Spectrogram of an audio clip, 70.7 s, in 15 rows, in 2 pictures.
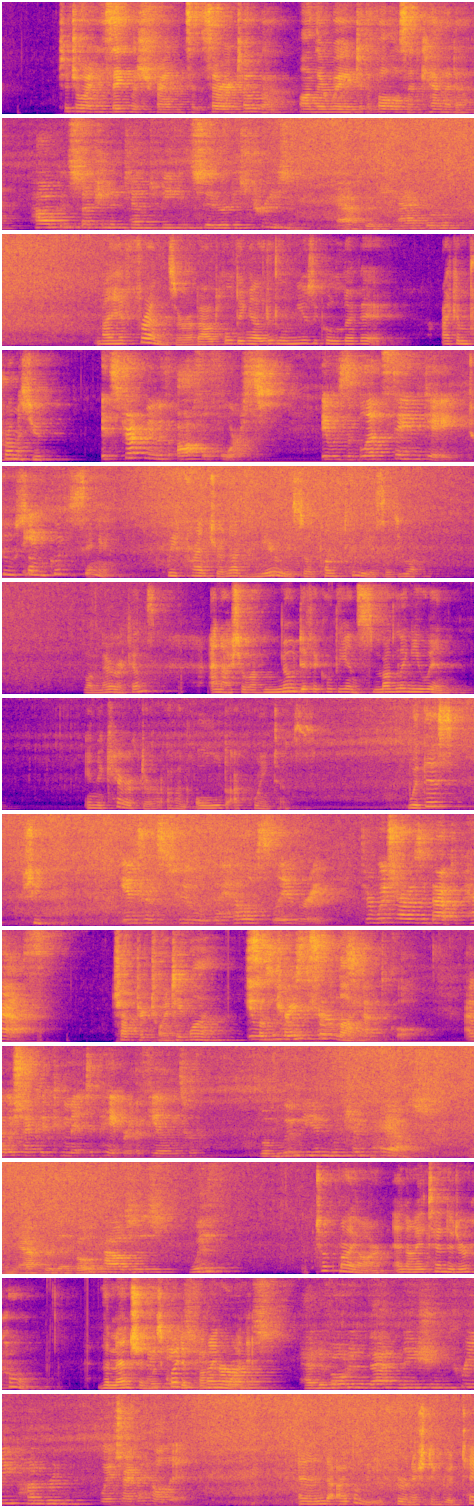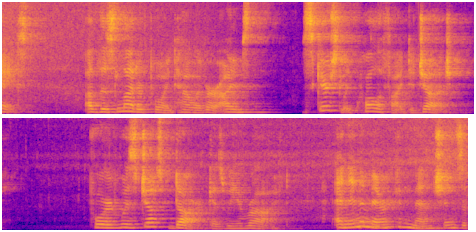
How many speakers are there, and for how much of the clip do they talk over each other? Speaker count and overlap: four, about 4%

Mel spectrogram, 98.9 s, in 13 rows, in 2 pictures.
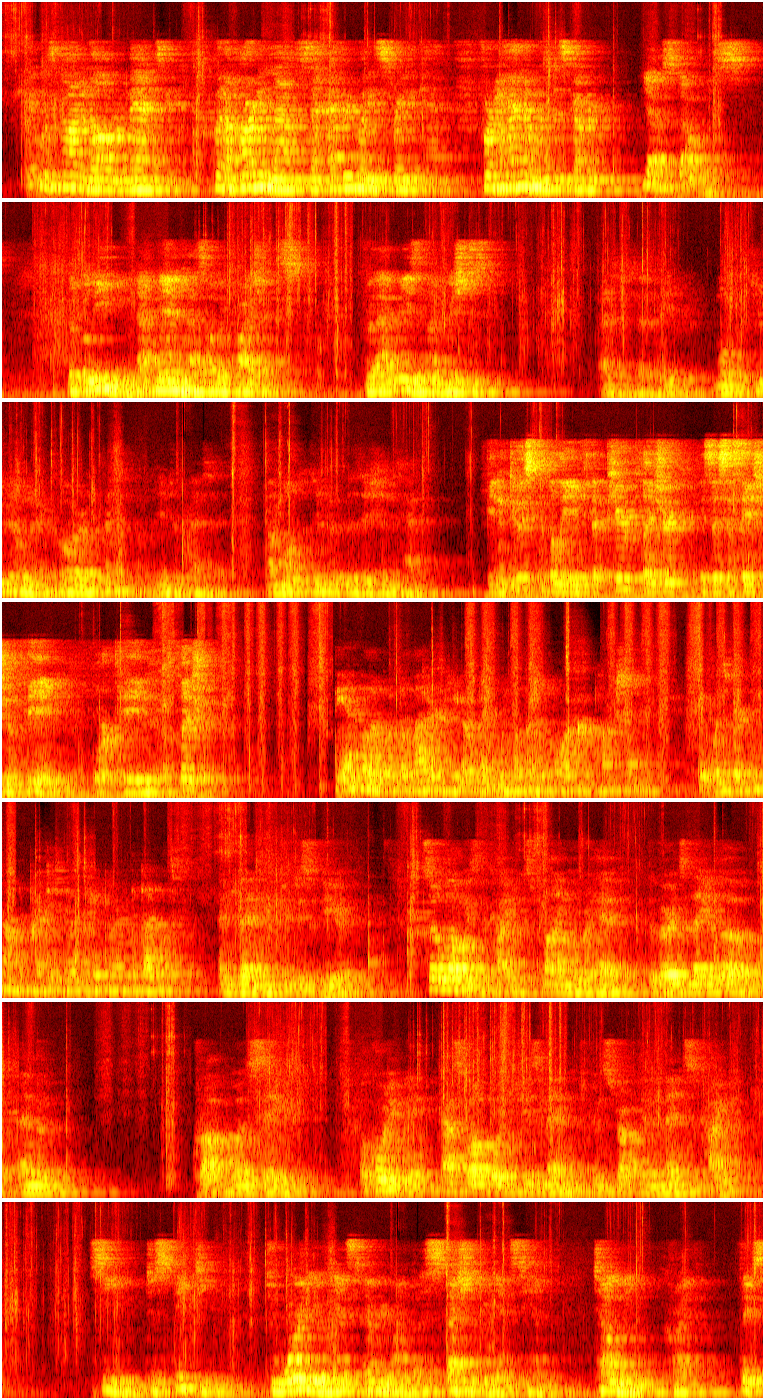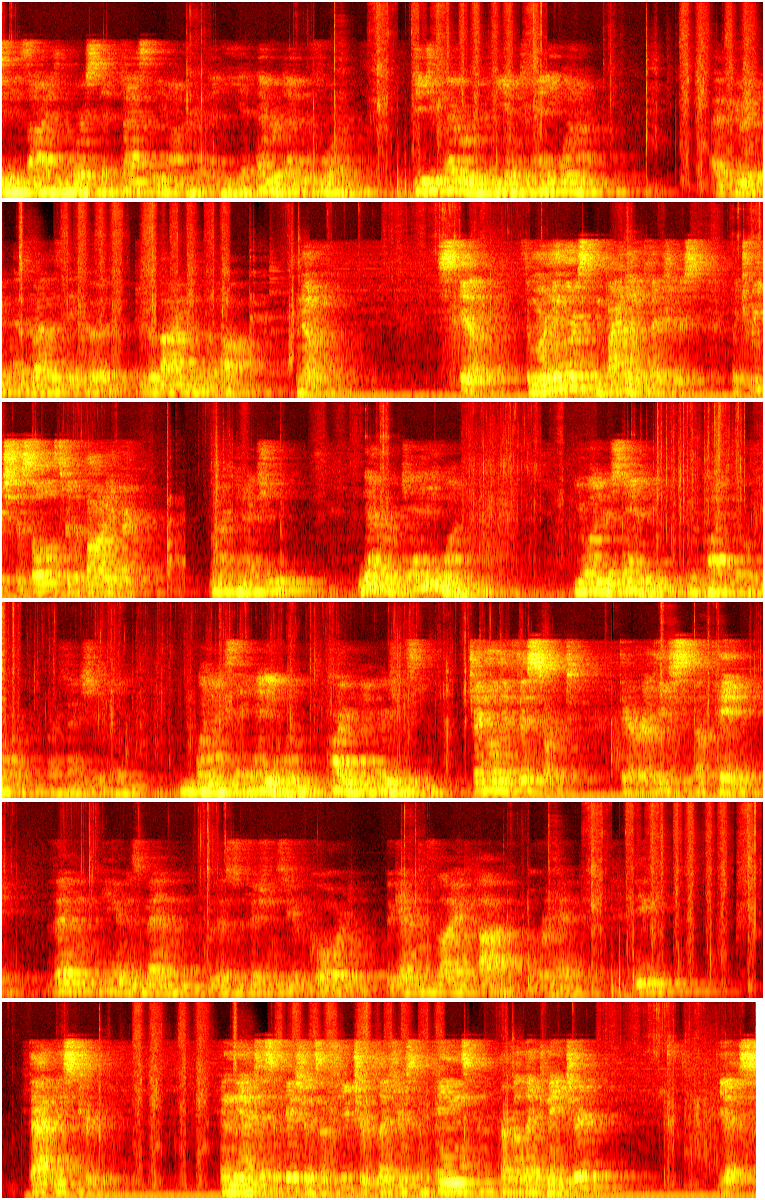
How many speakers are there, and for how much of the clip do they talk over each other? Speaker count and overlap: six, no overlap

